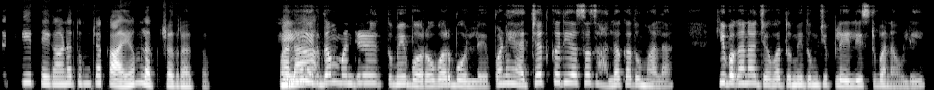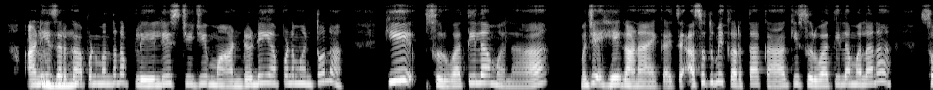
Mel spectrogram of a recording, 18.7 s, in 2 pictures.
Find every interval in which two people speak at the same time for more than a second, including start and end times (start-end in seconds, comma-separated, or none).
none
